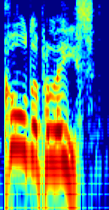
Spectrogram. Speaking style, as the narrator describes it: cried the mayor

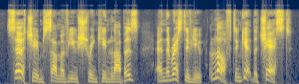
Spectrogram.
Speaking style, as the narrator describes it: cried

